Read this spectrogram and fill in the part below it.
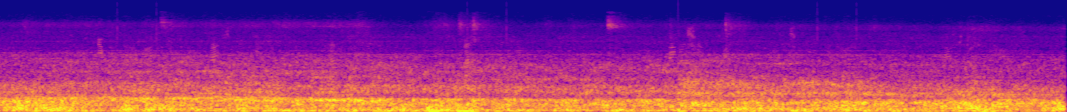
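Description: A subway train rumbles loudly through a tunnel.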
